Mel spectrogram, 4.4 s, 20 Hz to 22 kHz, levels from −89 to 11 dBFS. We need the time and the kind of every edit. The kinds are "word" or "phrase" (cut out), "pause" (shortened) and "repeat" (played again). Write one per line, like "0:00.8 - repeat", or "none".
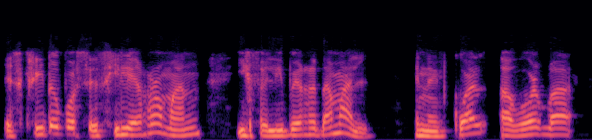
none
